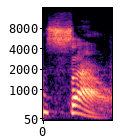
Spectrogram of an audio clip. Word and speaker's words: sow: Add to that list 1 sow. – What? – Sow, you know, rhymes with cow.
